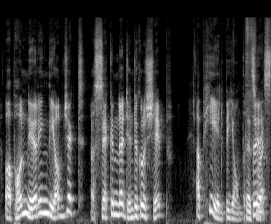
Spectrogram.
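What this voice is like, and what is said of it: Exaggerated put-on foreign accent. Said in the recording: “So accent it. ... That's racist. ... Choose a different accent. ... It's the same accent.”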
